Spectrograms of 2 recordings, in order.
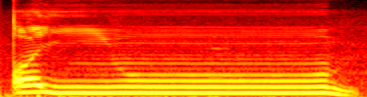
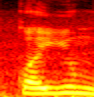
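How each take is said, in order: First: কাইয়ুম chanted long, with back-of-tongue Q; deep Qaf. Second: কাইয়ুম with an ordinary front k; wrong light K. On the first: Teacher modelling Qaf, long drawn কাইয়ুম with deep Q. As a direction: start কাইয়ুম on the palate with the tongue root. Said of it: "জিহ্বার গোড়া উপরে তালু থেকে". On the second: Teacher warning against this, কাইয়ুম with light K. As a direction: say কাইয়ুম quickly with plain "k". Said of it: "কাফের উচ্চারণ করবেন না". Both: Shown as a demonstration.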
